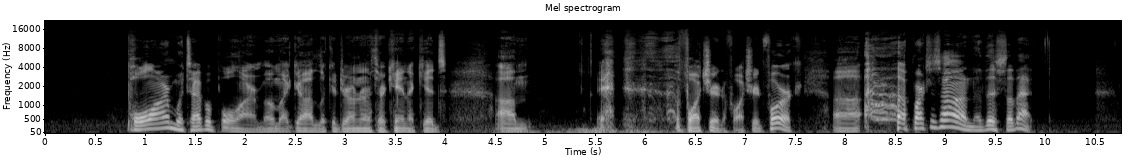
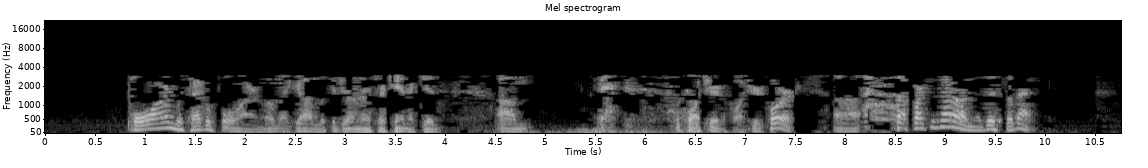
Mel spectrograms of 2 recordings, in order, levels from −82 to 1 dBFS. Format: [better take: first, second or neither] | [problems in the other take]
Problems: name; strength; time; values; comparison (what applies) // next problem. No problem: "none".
first | garbled, watery; badly; nothing above 3 kHz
